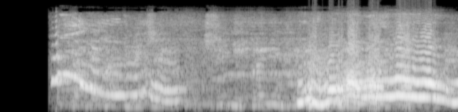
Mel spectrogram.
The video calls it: Basenji che si lamenta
